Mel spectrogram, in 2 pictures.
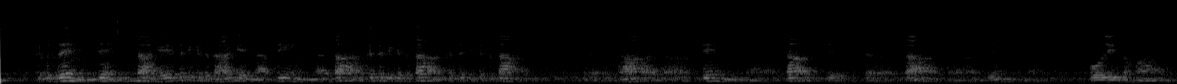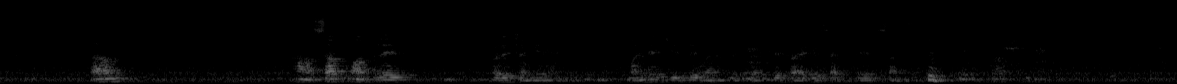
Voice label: talking about music in punjabi; Talvin Singh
